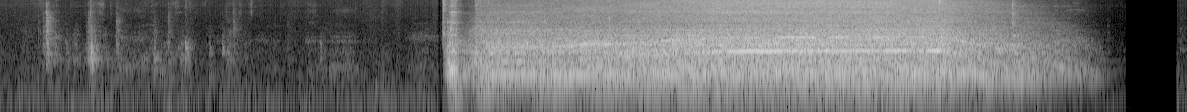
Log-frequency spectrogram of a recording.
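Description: A Shopsmith woodworking machine switches on with a sharp onset and spins up to high speed, a loud steady motor whine with a rising tone that holds for several seconds, then cuts off and winds down to silence.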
